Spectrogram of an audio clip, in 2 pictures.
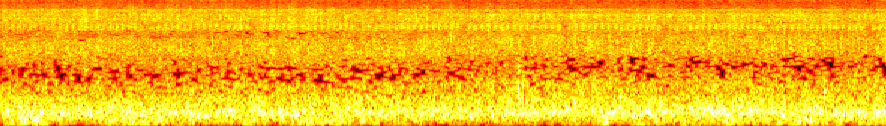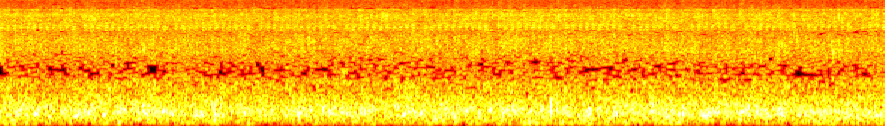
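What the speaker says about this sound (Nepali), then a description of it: "खोलो चाहिँ धमिलो आछ" A muddy, swollen river stream rushing steadily after yesterday's rain, a dense continuous broadband roar of flowing water, close and loud throughout with no talk.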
